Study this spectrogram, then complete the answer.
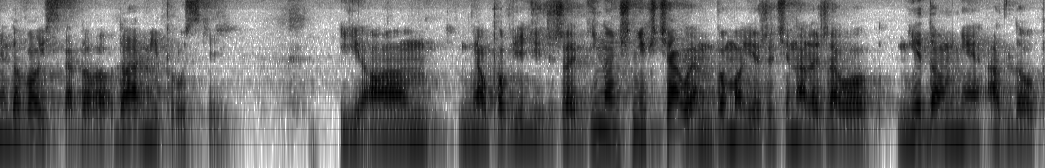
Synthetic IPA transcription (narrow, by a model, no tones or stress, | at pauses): ɛd̪ɔvɔjskad̪ɔd̪ɔaɾmʲipɾuskʲḛj | iɔnmʲjawpɔvʲjed͡ʑed͡ʑʐɛɡʲinɔɲt͡ɕɲɛxt͡ɕawɛmbɔmɔjɛʐɘt͡ɕɛn̪alɛʐawɔɲɛd̪ɔmɲɛʔa̰d̪ɔ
